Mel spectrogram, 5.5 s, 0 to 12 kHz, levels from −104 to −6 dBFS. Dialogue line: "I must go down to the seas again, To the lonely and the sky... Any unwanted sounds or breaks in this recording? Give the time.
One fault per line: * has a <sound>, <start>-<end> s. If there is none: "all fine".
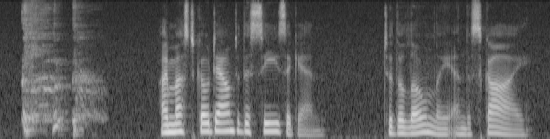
* has a cough, 0.2-1.1 s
